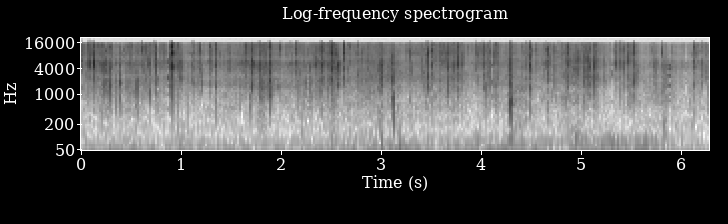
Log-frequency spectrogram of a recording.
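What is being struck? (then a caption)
Filled nylon fabric sandbag. A filled blue nylon fabric sandbag with sewn compartments and black trim, held in both hands, is scratched and crinkled with nails and fingertips. The result is a steady, dense stream of soft, dry crinkling and scratching, with one sharper snap partway through.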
